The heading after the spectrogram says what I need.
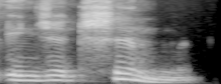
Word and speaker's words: injection: we quickly say Shan it is not sh it is sh it is shin s h n sh so it should be injection it's not injection it's injection from Tomorrow pronounce it correctly sir I have an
